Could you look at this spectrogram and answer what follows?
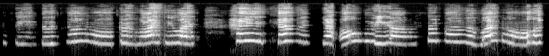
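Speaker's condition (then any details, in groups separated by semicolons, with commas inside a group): Cerebral palsy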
